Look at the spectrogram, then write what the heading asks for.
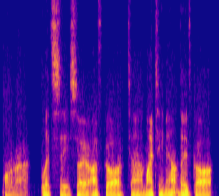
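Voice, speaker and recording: A man streaming a card game, thinking aloud as he plays, often correcting himself and pausing to hesitate. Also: medium pitch, little pitch movement. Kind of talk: casual commentary while playing a card game.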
